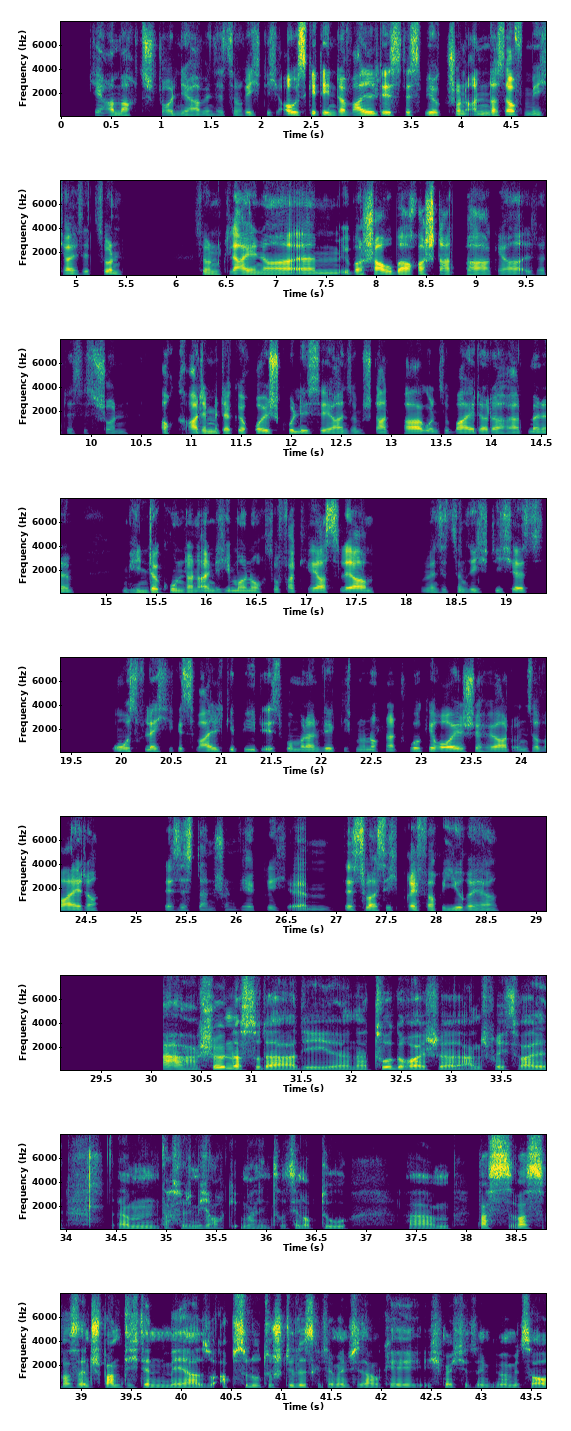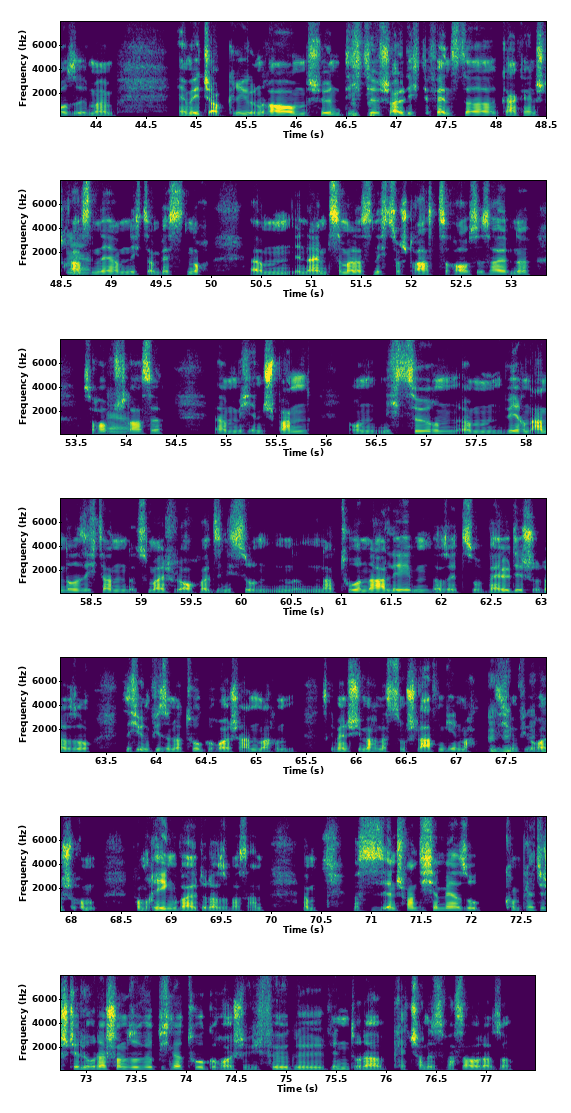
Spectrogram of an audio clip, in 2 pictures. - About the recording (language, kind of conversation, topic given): German, podcast, Wie hilft dir die Natur beim Abschalten vom digitalen Alltag?
- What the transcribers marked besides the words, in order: none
